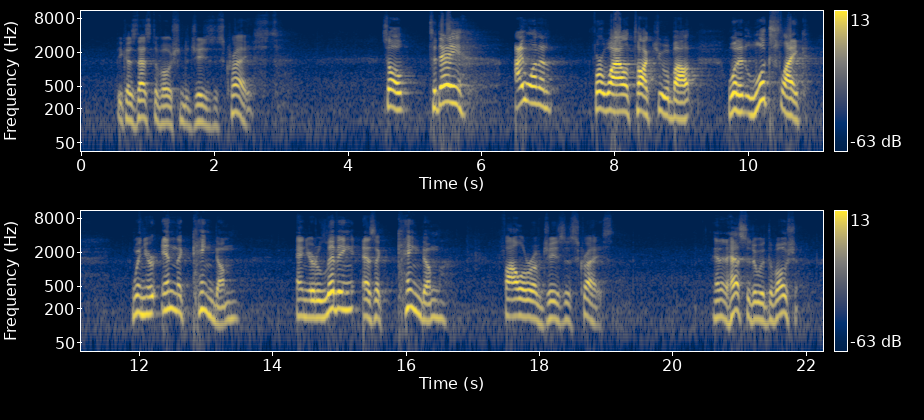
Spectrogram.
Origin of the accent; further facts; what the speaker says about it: Michigan, United States; I was even happy that Iowa won, even though I'm from Michigan, you know.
